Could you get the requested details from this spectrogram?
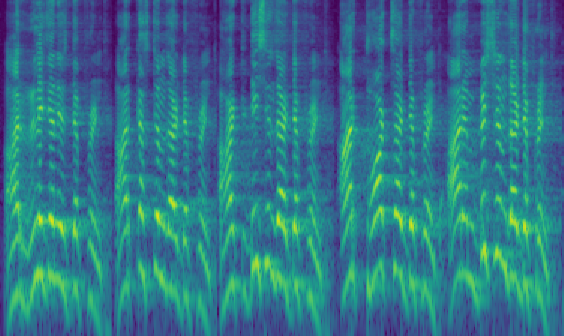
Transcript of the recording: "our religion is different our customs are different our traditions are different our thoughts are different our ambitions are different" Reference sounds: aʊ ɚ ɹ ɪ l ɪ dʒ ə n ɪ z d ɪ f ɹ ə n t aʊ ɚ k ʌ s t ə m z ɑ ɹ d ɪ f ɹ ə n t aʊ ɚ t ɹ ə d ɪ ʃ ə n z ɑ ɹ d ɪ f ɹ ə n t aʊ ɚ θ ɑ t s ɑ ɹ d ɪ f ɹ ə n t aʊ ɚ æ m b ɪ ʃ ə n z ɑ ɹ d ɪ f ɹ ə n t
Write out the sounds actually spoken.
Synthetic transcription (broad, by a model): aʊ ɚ ɹ ɪ l ɪ dʒ ə n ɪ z d ɪ f ɹ ə n t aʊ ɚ k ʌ s t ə m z ɑ ɹ d ɪ f ɹ ə n t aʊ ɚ t ɹ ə d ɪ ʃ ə n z ɑ ɹ d ɪ f ɹ ə n t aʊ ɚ t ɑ t s ɑ ɹ d ɪ f ɹ ə n t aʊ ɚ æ m b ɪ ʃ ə n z ɑ ɹ d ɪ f ɹ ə n t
